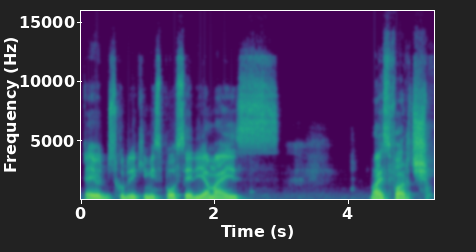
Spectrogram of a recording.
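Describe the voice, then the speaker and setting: Low, flat-voiced flamboyant man. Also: slow pace. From São Paulo, Brazil. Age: 30s. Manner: flamboyant, candid storyteller. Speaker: guest, performer. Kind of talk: casual interview.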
